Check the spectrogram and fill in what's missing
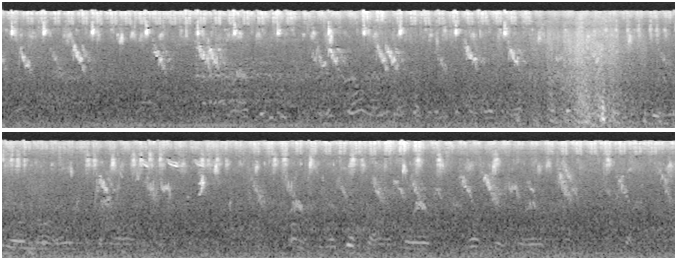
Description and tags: Pag Starigrad sheep crickets birds ppl
the soundscape from Old town called Starigrad near town Pag
birds, crickets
